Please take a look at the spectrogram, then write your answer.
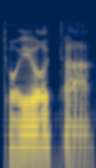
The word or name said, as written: Toyota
